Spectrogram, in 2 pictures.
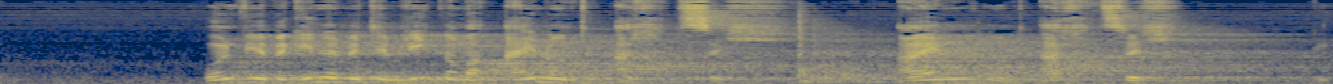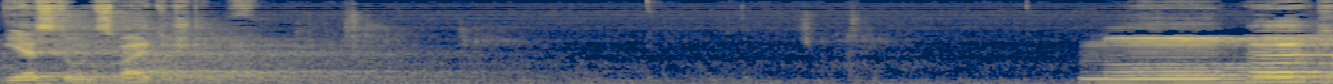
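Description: A middle-aged man chants and sings slowly in a large echoing hall.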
